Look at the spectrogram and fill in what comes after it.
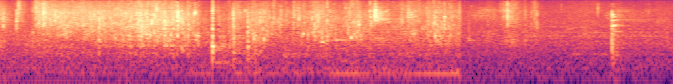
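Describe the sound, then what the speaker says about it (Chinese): Green onions rinsed under a running tap in a home kitchen while a goose stews, a steady trickle and splash of water with some clatter, fading near the end with a brief drip. "洗一点葱"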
